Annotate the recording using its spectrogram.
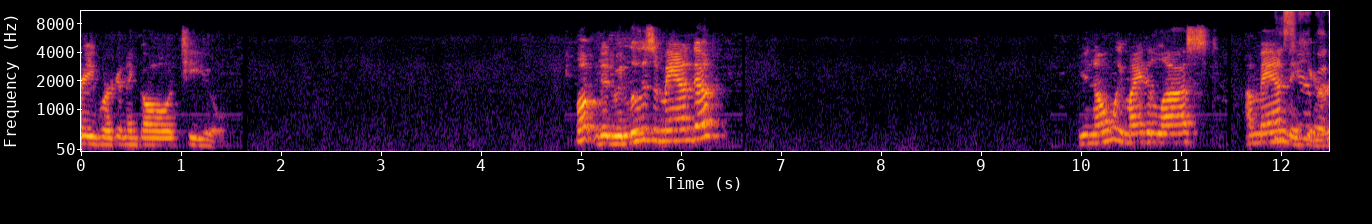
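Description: A middle-aged woman speaks calmly through an online call, in short bursts with pauses.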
